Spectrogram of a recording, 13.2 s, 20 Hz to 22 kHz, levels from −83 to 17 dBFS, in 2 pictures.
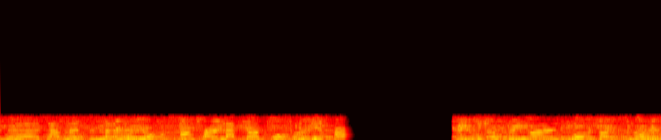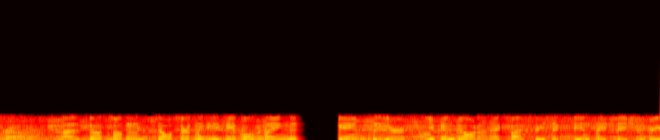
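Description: Long network dropout, 3.44 to 4.55 s: the sound breaks into a brief fading buzz, then about 0.96 s of silence before resuming, with roughly 1.1 s of material simply gone. The same thing happens again from 9.56 to 10.08 s, a shorter gap of about 0.44 s lost with about 0.31 s of silence. The likely cause is packets ceasing to arrive, so the receiver stretches the last sound briefly before falling silent. Throughout, the G.711 mu-law call path caps the audio at 4 kHz.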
